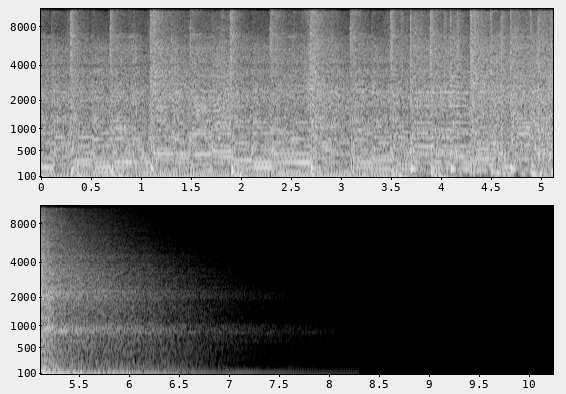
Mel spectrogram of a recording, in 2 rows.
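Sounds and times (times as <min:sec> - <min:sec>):
epic rock trailer music: 0:00.0 - 0:07.1.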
